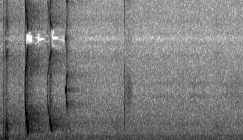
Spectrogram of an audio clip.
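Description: African grey parrot making two quick squeaky chirps, each sliding sharply down in pitch, followed by a short click.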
